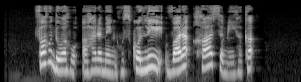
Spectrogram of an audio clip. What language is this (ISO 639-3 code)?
div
